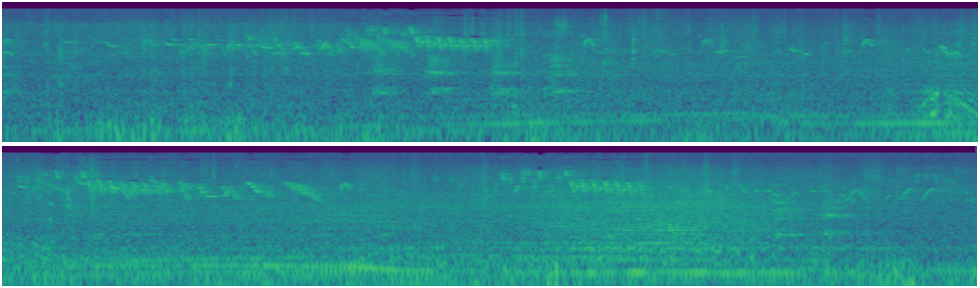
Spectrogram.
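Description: Small birds chirping in short repeated bursts, over a steady low rumble of outdoor background noise.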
